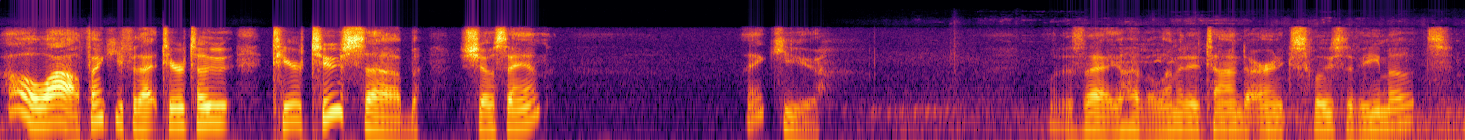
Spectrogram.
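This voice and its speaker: Man game streamer, relaxed, greets chat by name; mid-pitched voice, noisy stream. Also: a little slow, pauses often. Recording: stream with steady background noise.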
